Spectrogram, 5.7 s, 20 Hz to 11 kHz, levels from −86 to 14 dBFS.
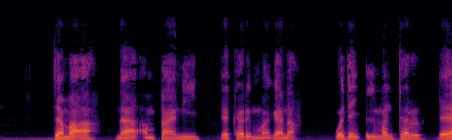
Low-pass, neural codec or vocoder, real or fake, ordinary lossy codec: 9.9 kHz; codec, 44.1 kHz, 2.6 kbps, SNAC; fake; MP3, 48 kbps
